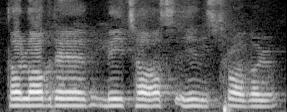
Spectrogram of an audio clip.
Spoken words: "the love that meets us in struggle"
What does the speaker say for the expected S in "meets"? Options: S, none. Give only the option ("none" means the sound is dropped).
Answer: none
